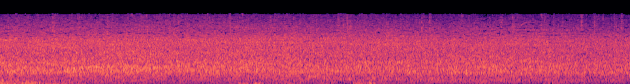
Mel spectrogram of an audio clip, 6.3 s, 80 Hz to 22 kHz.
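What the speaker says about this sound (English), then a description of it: "Yeah, the rain starting to intensify here. It's coming down a little heavier now." Steady, heavy rain hissing down over a baseball stadium in MLB The Show 20, a dense continuous wash of drops with no talk and a few low thumps underneath.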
